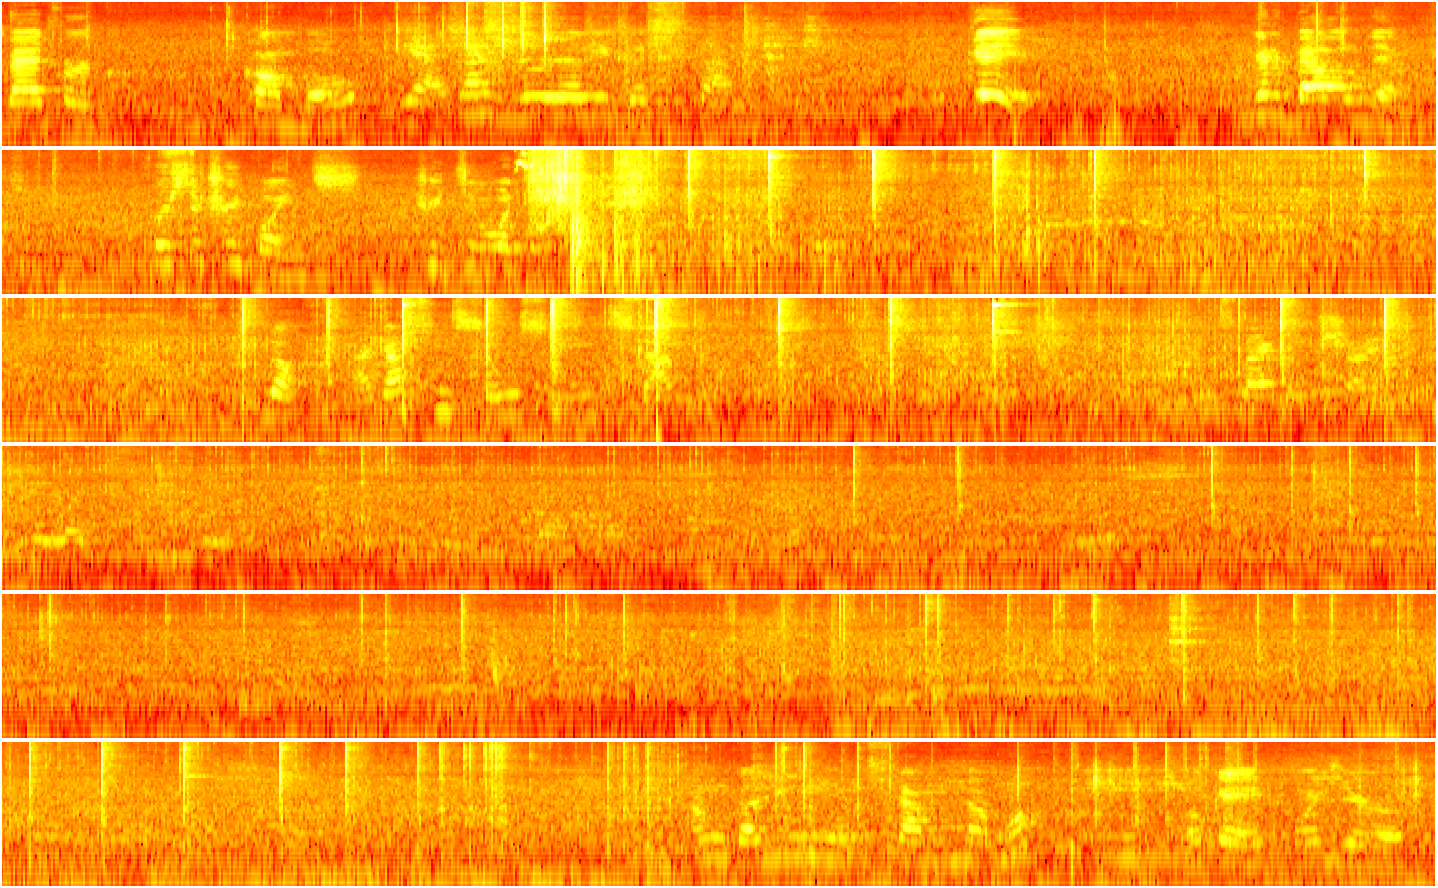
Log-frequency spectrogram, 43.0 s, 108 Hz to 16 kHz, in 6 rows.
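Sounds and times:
spinning tops whirring: 7.1 - 43.0
spinning tops clacking together: 9.8 - 41.8.

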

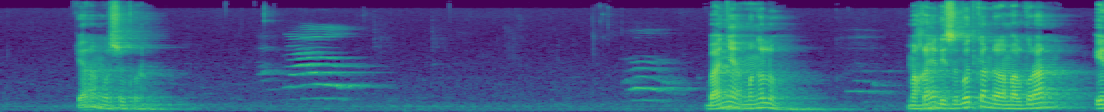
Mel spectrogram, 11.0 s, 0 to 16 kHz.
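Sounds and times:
room sound: 0.0 - 11.0
cat meowing: 2.8 - 3.7.

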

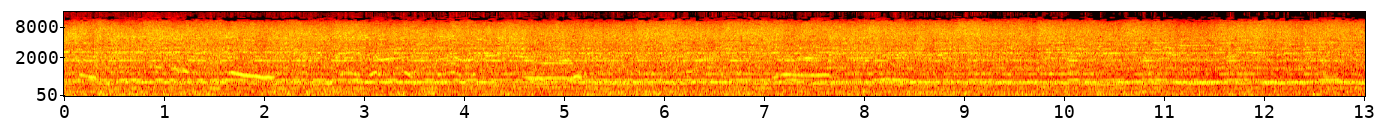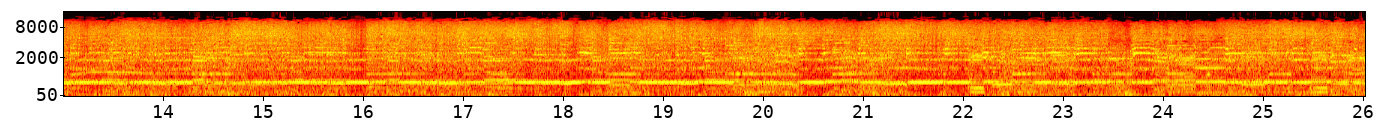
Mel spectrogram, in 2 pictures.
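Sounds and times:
loud distorted electric guitar: 0.0 - 26.0.

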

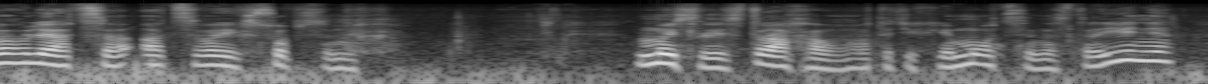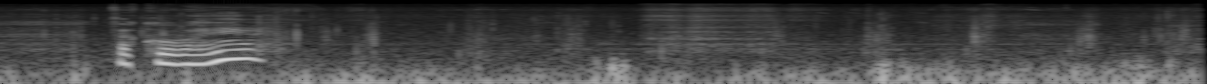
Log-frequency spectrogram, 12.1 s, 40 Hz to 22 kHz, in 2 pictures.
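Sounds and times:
footsteps on a path: 0.0 - 12.0
low steady rumble: 0.0 - 12.0.

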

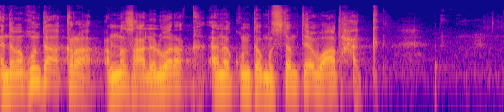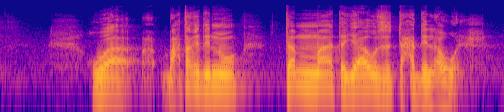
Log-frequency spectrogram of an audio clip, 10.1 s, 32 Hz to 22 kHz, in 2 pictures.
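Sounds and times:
soft intake of breath: 3.9 - 6.0.

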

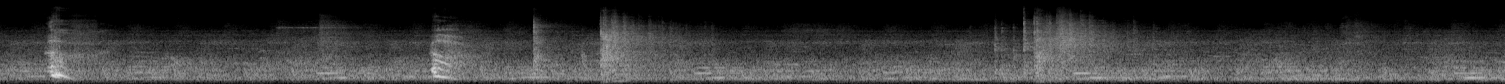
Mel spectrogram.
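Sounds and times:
woman grunting with effort: 0.5 - 1.0, 4.3 - 4.8.

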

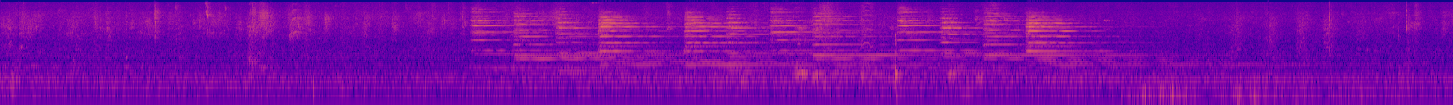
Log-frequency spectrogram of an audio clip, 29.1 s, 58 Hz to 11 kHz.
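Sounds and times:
church bells chiming: 9.4 - 26.0.

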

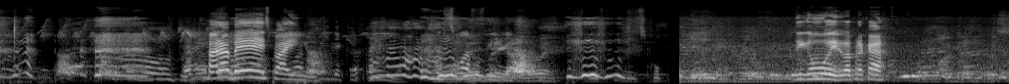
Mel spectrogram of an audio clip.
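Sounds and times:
people talking: 1.0 - 10.0.

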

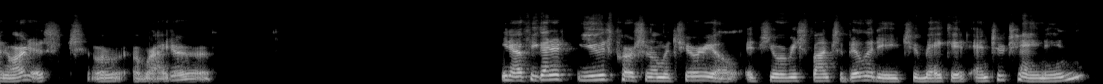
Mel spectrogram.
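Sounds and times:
woman's voice: 0.0 - 2.2, 5.0 - 11.0.

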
